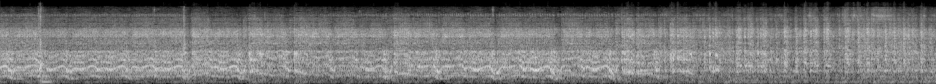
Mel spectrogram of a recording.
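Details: Barn-find 2CV flat-twin three-wheeler stored 25 years, started with starting spray: busy raspy chatter with a few loose rattles, running steadily again. Engine running.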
